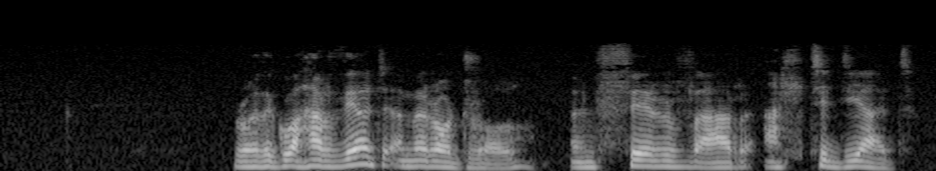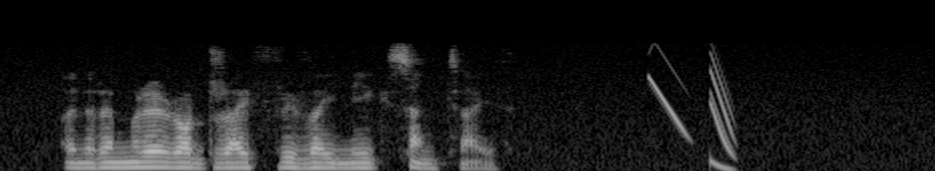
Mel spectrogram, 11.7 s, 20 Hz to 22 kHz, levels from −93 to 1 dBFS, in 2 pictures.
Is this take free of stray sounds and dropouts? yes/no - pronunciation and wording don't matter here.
no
